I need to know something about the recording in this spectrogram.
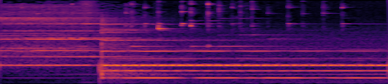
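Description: A singing bowl is struck and rings out loudly.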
